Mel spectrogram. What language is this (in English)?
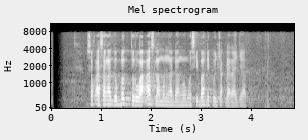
Sundanese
